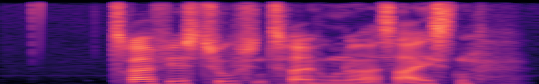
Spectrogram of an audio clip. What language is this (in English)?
Danish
